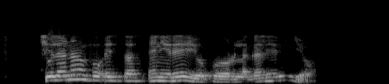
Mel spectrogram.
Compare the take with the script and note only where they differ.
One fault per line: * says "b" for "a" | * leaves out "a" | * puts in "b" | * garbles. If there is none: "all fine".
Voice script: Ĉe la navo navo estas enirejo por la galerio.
* leaves out "navo"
